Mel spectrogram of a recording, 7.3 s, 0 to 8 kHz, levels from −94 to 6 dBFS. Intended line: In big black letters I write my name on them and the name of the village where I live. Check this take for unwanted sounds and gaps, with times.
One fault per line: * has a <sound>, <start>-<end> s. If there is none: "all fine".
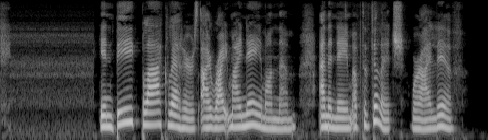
all fine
